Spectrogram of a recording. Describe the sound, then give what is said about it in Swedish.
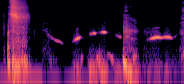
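A person whistles a short, wavering tune, with sliding pitches and brief held notes, broken by a couple of breathy, noisy bursts. “Visslingspyromanen.”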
